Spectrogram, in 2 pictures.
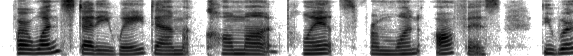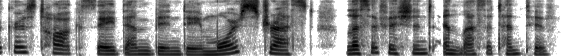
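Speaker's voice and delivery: very slow ASMR voice. Speaking on stream, doing the ASMR voice. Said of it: "You you were literally doing the A S M R voice".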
